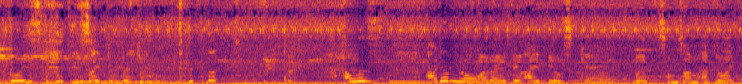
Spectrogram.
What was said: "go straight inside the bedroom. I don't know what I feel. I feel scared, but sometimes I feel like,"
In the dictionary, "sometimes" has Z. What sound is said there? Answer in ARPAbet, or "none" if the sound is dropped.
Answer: Z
